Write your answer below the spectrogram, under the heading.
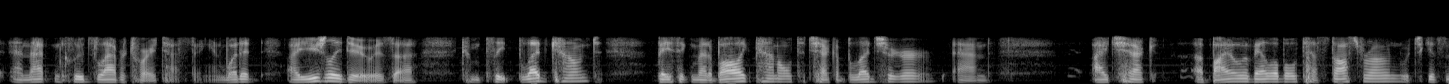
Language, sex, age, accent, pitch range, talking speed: English, male, 50-69, American, 110-135 Hz, 130 wpm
